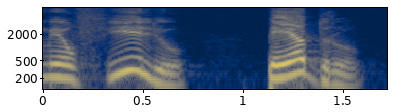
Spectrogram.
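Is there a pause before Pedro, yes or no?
yes. There is a pause before Pedro.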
